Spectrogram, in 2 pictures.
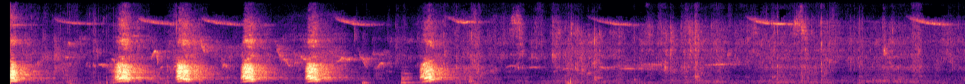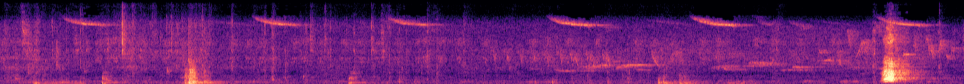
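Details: Schipperke puppy in a park, giving a quick run of five sharp barks within the first five seconds, then quieter scattered sounds with a thin high whine in the background, and one more loud bark near the end.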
